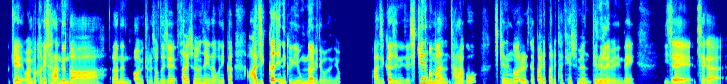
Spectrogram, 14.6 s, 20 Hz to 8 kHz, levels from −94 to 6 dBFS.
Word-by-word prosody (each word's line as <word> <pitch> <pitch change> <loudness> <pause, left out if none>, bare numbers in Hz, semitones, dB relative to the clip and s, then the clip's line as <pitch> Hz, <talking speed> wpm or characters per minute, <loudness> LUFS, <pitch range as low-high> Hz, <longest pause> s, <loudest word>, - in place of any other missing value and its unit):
이렇게 - - +3
완벽하게 140 +6 0
잘 130 -3 +1
안 105 +1 +1
된다.'라는 95 +1 -1
마음이 100 0 -3
들어요. 95 -2 -13
저도 135 +1 -7
이제 110 -3 0
사회 185 +1 +1
초년생이다 170 -8 -3
보니까 110 -2 -5 0.3
아직까지는 185 +3 +5
그게 110 -3 -5
용납이 115 +3 +1
되거든요. 80 -3 -12 0.7
아직까지는 115 +1 -1
이제 85 -1 -8
시키는 260 - +4
것만 185 - +2
잘하고 150 - -3 0.4
시키는 185 -2 -5
거를 155 -3 +1
이제 125 - -5
빠릿빠릿하게 175 -3 -4
해 - - -4
주면 165 -8 -7
되는 150 +3 0
레벨인데 90 -6 -2 0.6
이제 160 - +4
제가 - - +1
135 Hz, 365 characters per minute, -26 LUFS, 105-170 Hz, 0.7 s, 아직까지는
